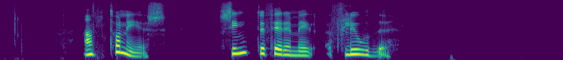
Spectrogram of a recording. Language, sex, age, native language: Icelandic, female, 50-59, Icelandic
